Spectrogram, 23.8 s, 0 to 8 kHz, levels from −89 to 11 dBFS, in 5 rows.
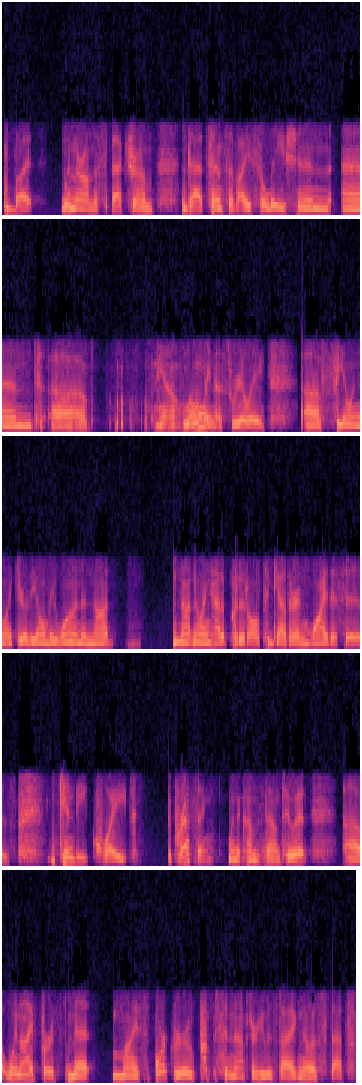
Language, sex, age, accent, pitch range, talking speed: English, female, 40-59, American, 145-170 Hz, 155 wpm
